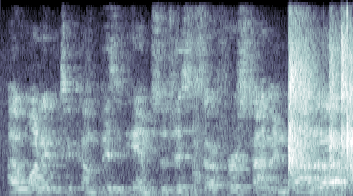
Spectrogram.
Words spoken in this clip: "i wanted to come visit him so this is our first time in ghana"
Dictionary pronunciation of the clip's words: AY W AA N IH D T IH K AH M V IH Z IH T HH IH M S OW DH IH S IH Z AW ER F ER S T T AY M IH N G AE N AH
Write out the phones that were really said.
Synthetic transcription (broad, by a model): AY W AA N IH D T IH K AH M V IH Z IH T HH IH M S OW DH IH S IH Z AW ER F ER S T T AY M IH N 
